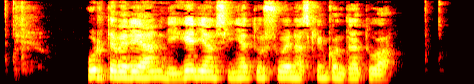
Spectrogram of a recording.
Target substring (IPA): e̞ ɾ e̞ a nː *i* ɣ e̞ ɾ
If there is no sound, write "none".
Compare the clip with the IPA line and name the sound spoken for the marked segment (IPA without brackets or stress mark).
i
